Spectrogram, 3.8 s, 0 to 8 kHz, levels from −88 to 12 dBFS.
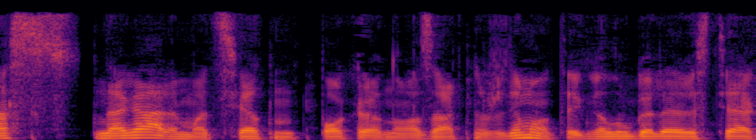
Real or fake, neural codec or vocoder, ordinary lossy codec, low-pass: real; none; MP3, 48 kbps; 7.2 kHz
